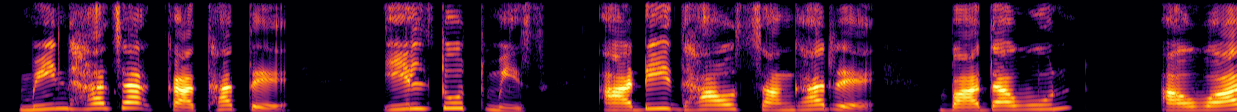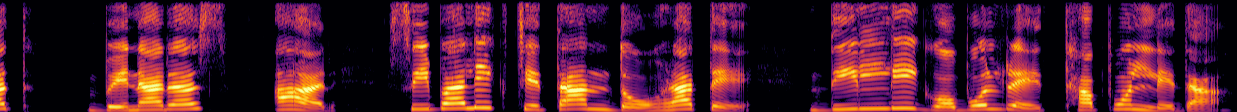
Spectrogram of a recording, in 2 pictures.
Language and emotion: Santali, neutral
